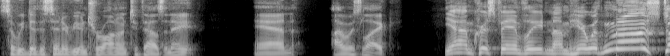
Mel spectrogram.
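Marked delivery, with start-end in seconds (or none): 4.4-6.7 imitated, shouted yell. Retelling his own interview intro, imitating his own yell. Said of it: "And I, like, yelled it".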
